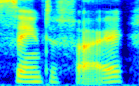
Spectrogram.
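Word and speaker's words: Saintifi: It's spelled s a i n t i f i, but read as sanctify.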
